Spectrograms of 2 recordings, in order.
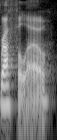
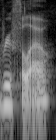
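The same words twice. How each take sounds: First: The name is said to rhyme with buffalo. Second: The name is said not rhyming with buffalo. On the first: The speaker calls it right. "that makes me think it's Ruffalo, ... if it rhymes with buffalo" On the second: The speaker calls it wrong. "not Ruffalo"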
